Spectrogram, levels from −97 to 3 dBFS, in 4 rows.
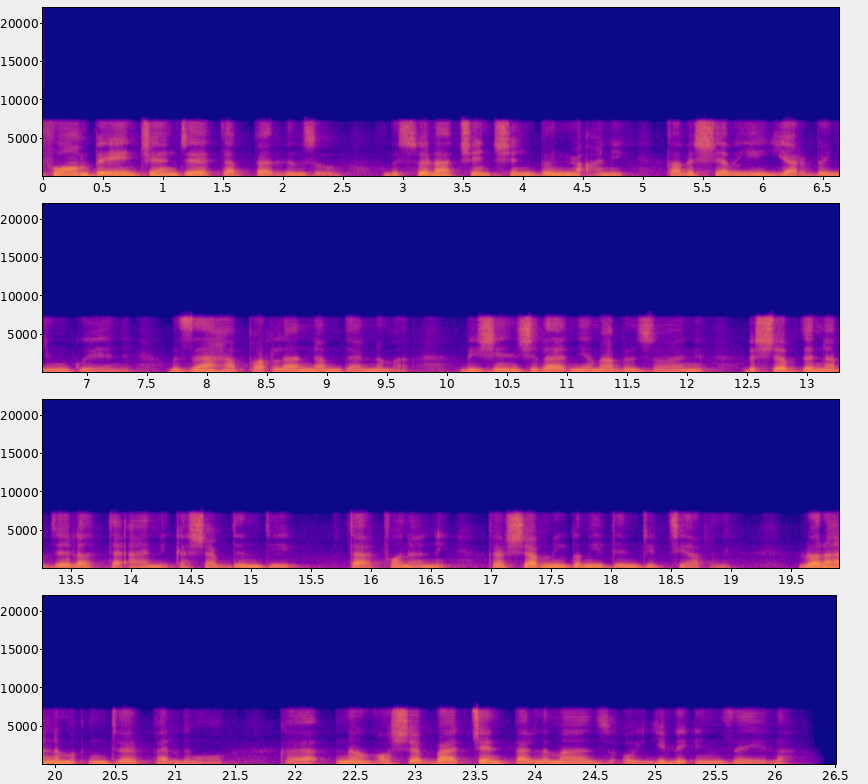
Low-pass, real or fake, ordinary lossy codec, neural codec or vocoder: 7.2 kHz; fake; Opus, 64 kbps; codec, 16 kHz, about 1 kbps, DyCAST, with the encoder's durations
